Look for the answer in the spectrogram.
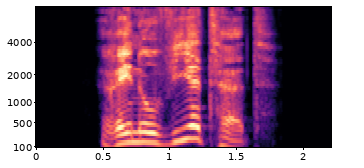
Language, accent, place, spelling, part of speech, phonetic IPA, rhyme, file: German, Germany, Berlin, renoviertet, verb, [ʁenoˈviːɐ̯tət], -iːɐ̯tət, De-renoviertet.ogg
- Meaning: inflection of renovieren: 1. second-person plural preterite 2. second-person plural subjunctive II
